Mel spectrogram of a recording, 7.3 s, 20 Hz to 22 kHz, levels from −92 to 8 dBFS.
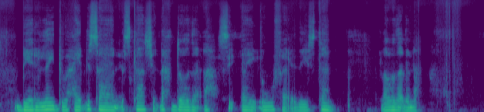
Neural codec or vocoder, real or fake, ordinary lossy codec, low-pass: codec, 44.1 kHz, 3.4 kbps, Pupu-Codec; fake; none; none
